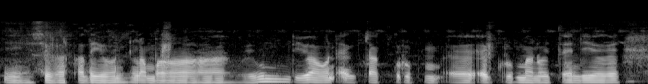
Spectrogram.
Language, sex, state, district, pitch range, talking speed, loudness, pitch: Chakma, male, Tripura, Dhalai, 90-100 Hz, 130 wpm, -17 LUFS, 95 Hz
